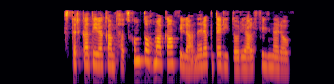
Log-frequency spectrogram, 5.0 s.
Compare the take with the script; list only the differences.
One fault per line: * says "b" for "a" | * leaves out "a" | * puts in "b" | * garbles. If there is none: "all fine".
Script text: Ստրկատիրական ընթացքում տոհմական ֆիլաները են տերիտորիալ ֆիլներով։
all fine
